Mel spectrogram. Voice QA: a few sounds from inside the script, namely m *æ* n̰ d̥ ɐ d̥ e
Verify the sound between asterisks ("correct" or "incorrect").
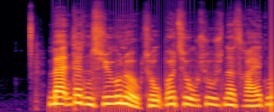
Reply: correct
